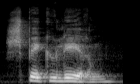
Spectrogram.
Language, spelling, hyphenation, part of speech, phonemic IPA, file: Dutch, speculeren, spe‧cu‧le‧ren, verb, /ˌspeː.kyˈleː.rə(n)/, Nl-speculeren.ogg
- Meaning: 1. to speculate, to imagine, to guess 2. to speculate, to make a risky trade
